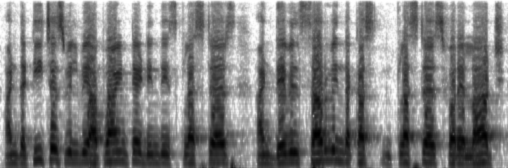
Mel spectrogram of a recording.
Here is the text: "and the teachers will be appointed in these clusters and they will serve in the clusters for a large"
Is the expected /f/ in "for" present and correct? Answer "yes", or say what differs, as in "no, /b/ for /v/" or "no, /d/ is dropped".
yes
